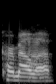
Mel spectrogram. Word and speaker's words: Carmela: And I realize now I did not check to make sure that I am pronouncing your name correctly. You're good, Carmela.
